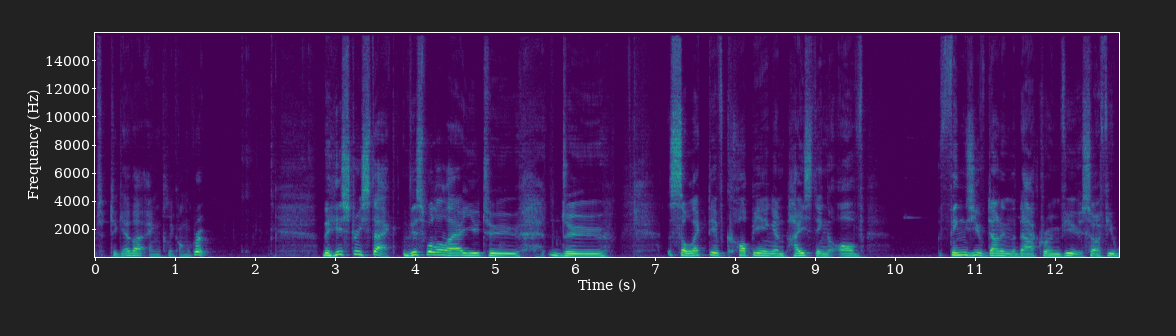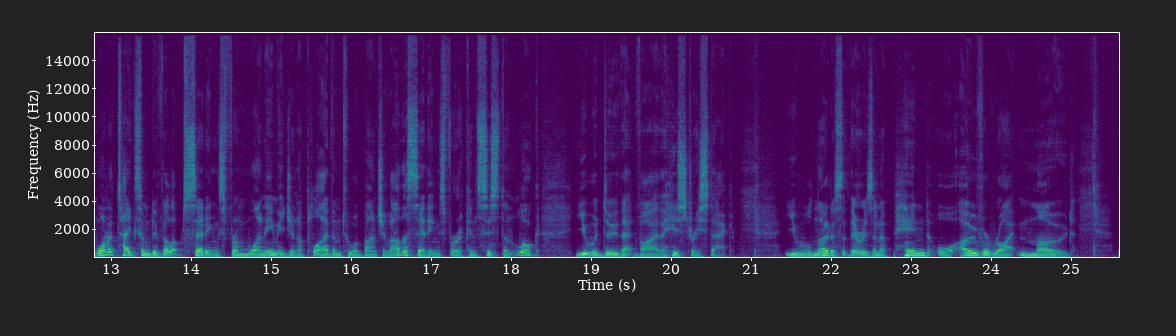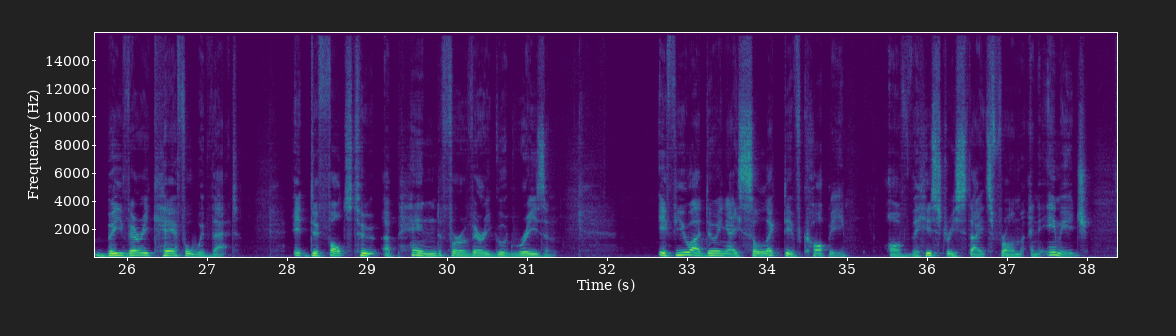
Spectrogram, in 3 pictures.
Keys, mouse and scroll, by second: 1.9 click, 2.6 click, 22.2 click, 23.7 click, 28.8 scroll up 2.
